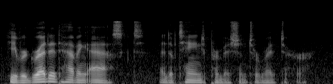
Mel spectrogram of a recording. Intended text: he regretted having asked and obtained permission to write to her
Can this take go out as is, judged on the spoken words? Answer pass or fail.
pass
